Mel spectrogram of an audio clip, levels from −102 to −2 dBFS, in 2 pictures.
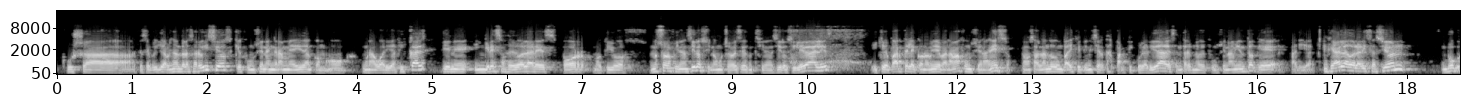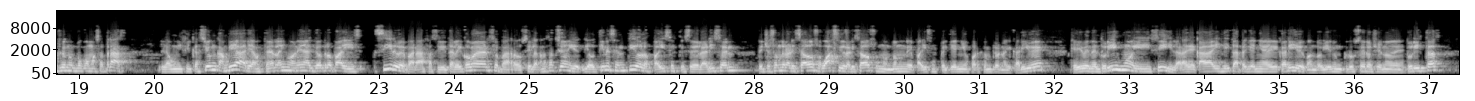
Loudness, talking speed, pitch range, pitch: -20 LUFS, 210 wpm, 110-155 Hz, 120 Hz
